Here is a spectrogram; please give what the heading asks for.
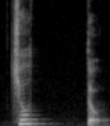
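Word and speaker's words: ちょっと: oh because of the two case and is pronounced as gah goo gah cool similarly the world for a little is chotto chotto so if we want to say wait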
